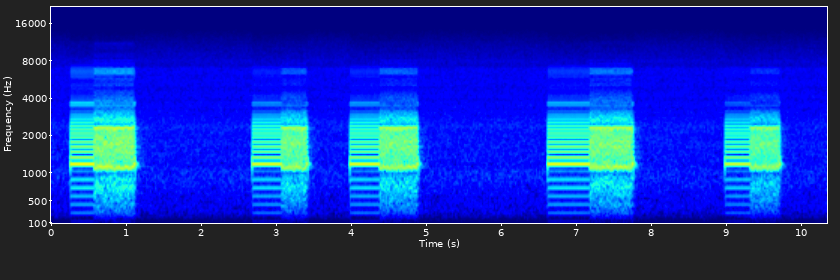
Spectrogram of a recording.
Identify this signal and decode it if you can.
Packet radio (AX.25, as in APRS), 1200 baud, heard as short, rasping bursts.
